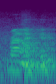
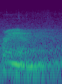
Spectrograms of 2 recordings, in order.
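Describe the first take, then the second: First: The vowel sounds like the one in 'cow'. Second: The vowel sounds like the one in 'can'. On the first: The speaker calls it right. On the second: The speaker calls it wrong.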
